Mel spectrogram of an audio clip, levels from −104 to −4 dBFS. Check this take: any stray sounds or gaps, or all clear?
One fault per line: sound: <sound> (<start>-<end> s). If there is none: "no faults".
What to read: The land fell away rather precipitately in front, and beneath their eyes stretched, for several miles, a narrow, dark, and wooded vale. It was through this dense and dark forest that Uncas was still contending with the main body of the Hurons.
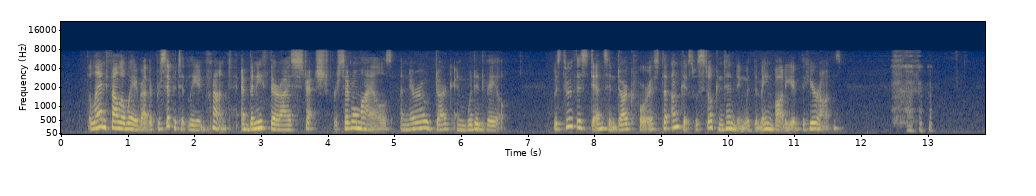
sound: laugh (12.4-13.1 s)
